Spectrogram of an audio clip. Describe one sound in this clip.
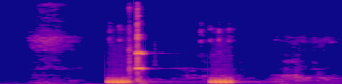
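Menu clicks sound in quick short bursts.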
